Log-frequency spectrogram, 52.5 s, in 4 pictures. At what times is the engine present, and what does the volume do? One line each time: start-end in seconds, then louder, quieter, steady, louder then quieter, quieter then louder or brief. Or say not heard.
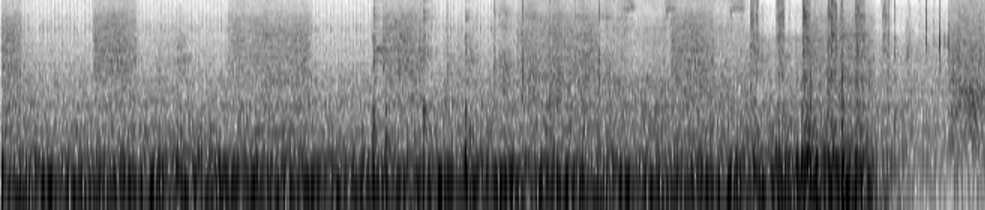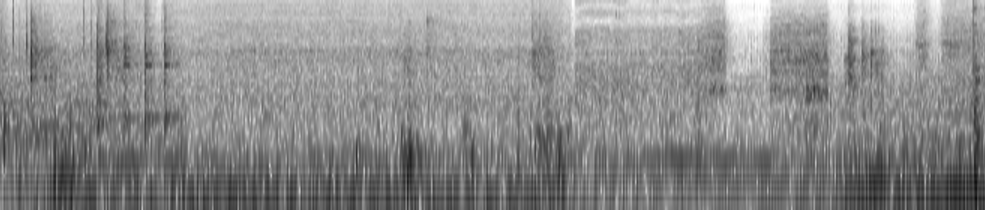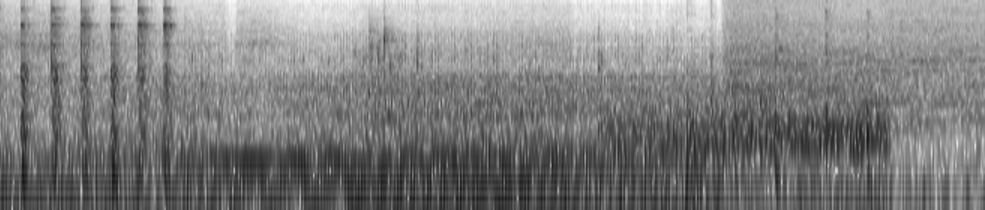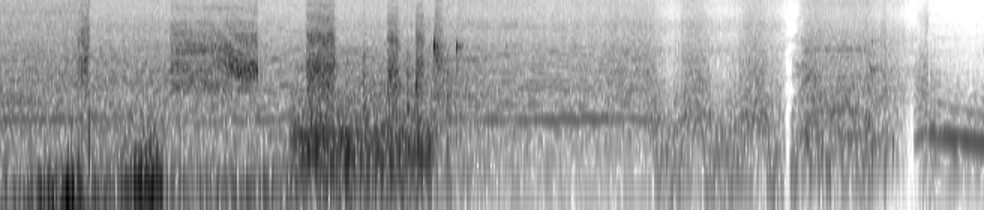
0.1-52.4 louder then quieter.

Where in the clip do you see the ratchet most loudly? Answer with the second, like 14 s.
11 s.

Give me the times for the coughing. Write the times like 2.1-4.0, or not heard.
5.0-6.4, 20.0-20.9, 36.5-38.0.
